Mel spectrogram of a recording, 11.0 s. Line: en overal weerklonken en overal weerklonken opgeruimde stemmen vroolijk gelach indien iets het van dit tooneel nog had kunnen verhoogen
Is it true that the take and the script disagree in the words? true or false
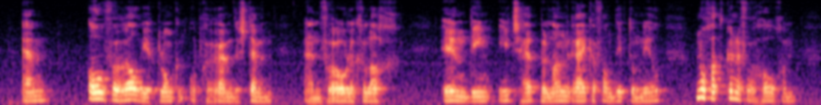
true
